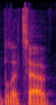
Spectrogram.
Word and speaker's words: Blitzo: get an arc for blitzo Blitz how dare you use the O I know I spelled it is silent I spelled it my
